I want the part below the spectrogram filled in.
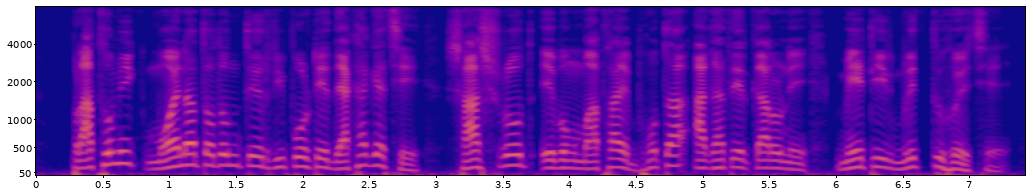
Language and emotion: Bengali, neutral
